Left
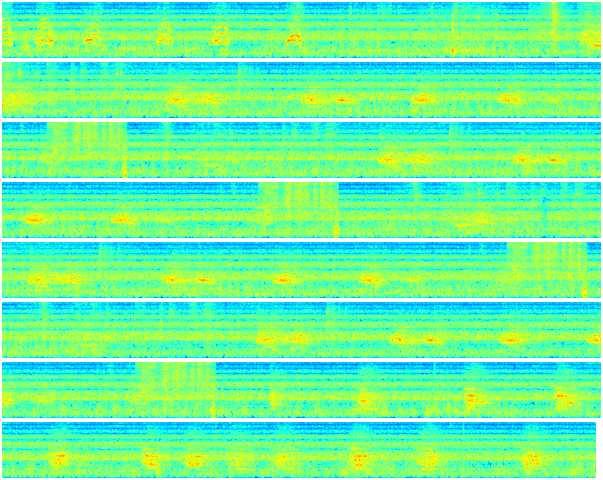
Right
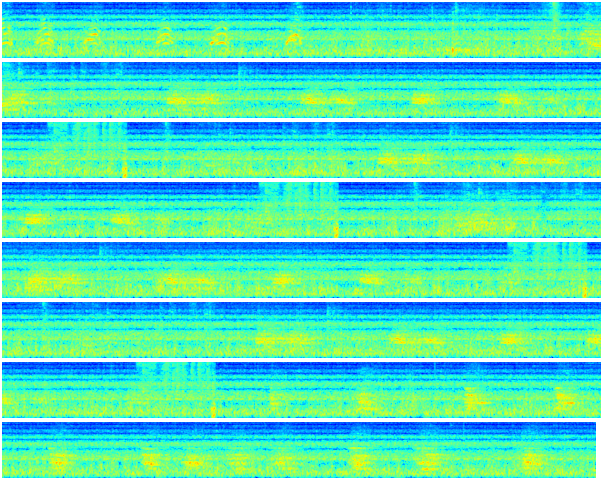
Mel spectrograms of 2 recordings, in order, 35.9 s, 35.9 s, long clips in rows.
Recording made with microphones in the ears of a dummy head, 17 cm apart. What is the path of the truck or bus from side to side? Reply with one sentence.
You can hear the truck or bus stay put.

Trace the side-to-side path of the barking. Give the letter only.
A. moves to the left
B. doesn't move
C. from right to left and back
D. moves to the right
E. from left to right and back
B.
